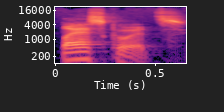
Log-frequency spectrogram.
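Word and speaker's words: Blazkowicz: here in the Blas Blas you say their name wrong Blas ktz yeah like I said you got to think of it like a blast Blas ktz yeah you're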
